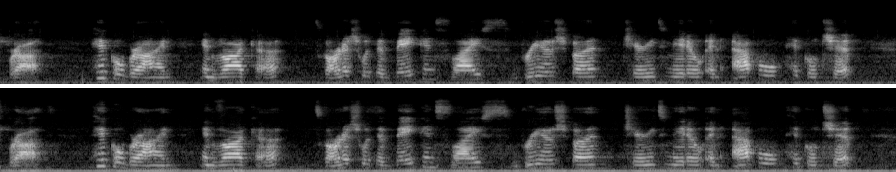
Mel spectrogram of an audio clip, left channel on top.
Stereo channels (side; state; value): both; normal; correlation 0.58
